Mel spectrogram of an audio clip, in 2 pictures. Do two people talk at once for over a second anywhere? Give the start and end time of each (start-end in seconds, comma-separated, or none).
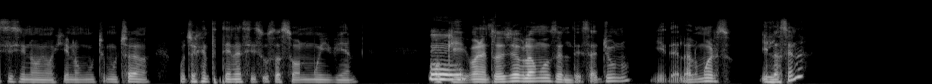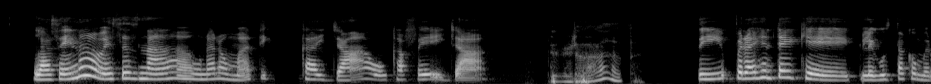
none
